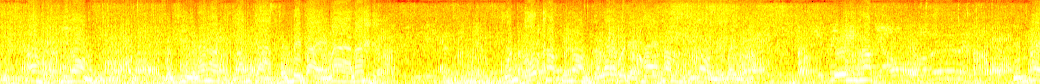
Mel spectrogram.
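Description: Banded bullfrogs calling in a dense chorus of low, moaning, bleating notes that overlap without pause; a man's voice is faintly heard.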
